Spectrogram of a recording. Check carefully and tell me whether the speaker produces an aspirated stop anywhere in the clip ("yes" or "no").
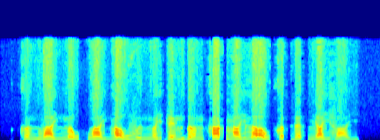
no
